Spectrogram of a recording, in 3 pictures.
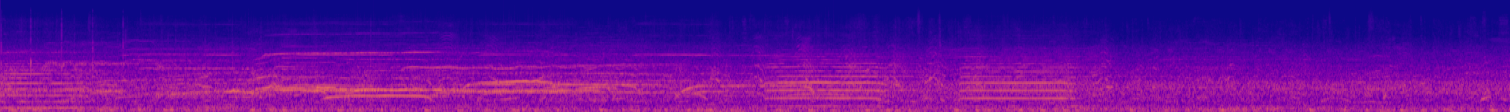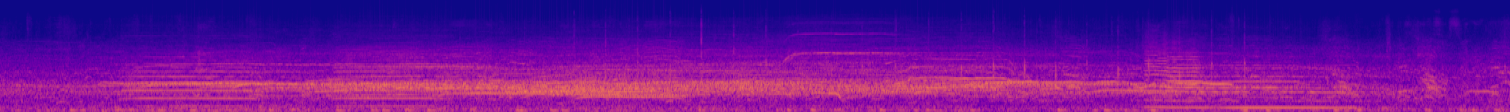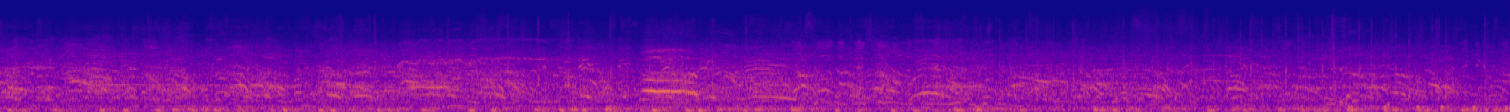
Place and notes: On est plus chaud que le climat!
